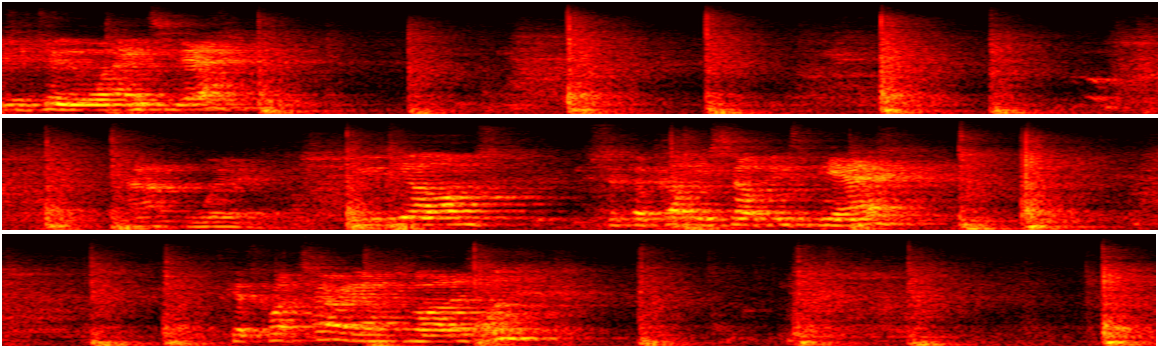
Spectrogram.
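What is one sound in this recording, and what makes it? Sneakers thud and squeak on a rubber floor.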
